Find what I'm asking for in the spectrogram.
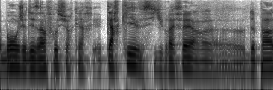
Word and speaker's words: Kharkiv: après, pendant que l'autre partie, à mon avis, là où ils ont eu la problématique, c'est euh, Kharkov. Bien prononcé. Kharkiv. Oui, moi je me prononce en russe, ah.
